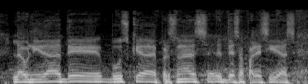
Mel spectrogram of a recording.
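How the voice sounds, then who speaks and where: A man at a fairly quick pace, with crowd noise in the background. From Colombia. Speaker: radio reporter. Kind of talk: field reporting.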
